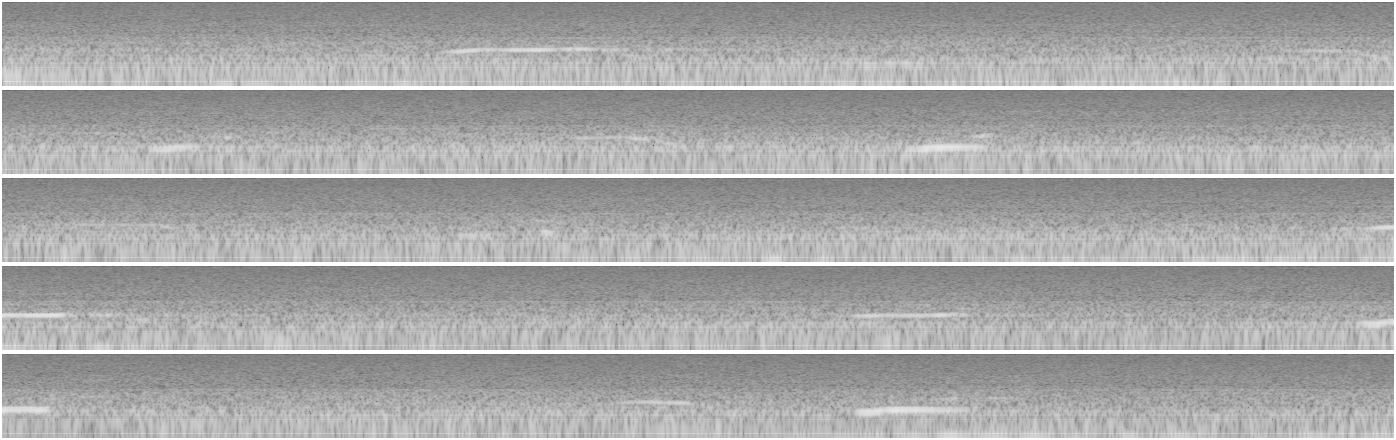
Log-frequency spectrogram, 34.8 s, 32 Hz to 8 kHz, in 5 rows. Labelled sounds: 28.2	28.4	humpback whale, 1.4 to 1.5 kHz

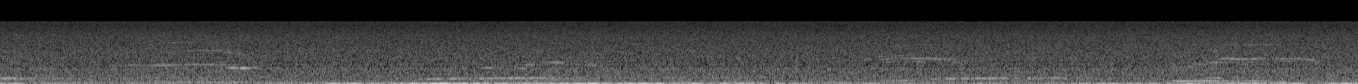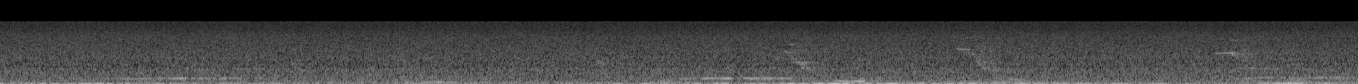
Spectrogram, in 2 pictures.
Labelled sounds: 1.5	2.6	humpback whale, 0.80 to 1.9 kHz
9.0	9.5	humpback whale, 1.1 to 1.4 kHz
12.2	12.7	humpback whale, 1.2 to 1.3 kHz
25.7	26.0	humpback whale, 1.4 to 1.7 kHz

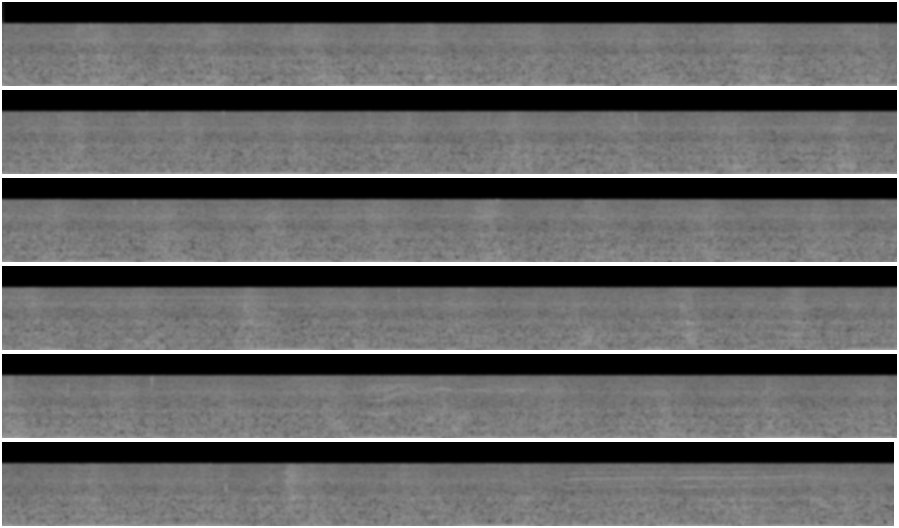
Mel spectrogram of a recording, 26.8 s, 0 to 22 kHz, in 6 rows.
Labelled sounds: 13.4	13.7	killer whale, southern resident, buzz, 0.81 to 5.2 kHz
13.9	14.8	killer whale, southern resident, 4.4 to 4.9 kHz
19.4	20.5	killer whale, southern resident, call S10, 0.24 to 8.0 kHz
25.2	25.9	killer whale, southern resident, 2.1 to 8.0 kHz

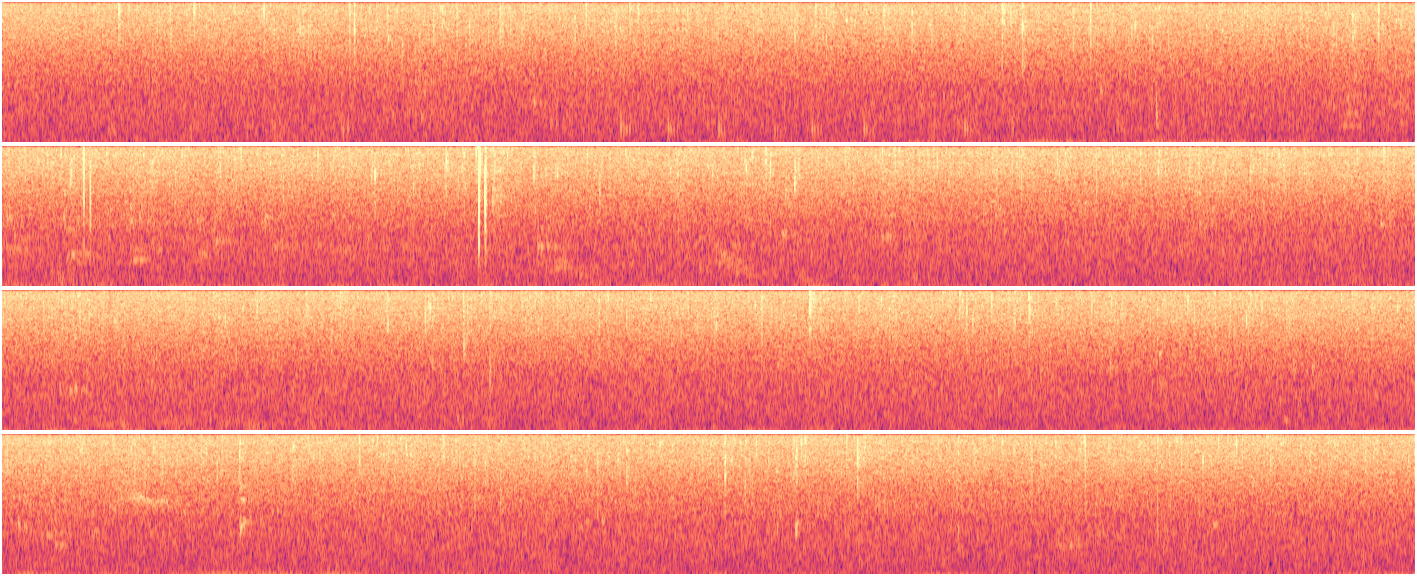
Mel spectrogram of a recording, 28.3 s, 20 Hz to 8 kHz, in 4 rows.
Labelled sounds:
21.8	22.1	water noise, 1.6 to 2.2 kHz

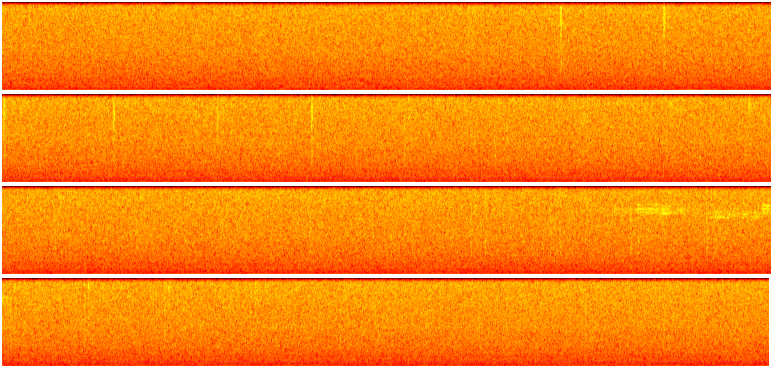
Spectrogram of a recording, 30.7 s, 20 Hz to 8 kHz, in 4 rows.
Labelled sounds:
21.7	22.7	vessel noise, 5.0 to 6.0 kHz

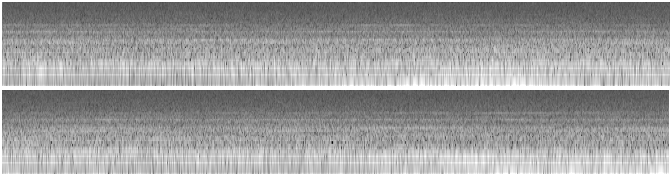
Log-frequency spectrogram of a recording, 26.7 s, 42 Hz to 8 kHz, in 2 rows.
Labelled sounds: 7.1	7.4	vessel noise, 1.8 to 1.9 kHz

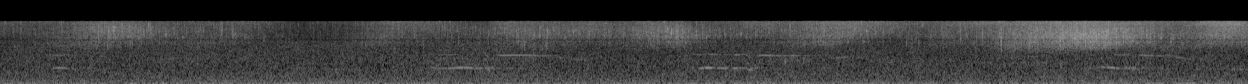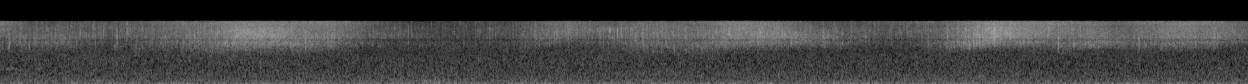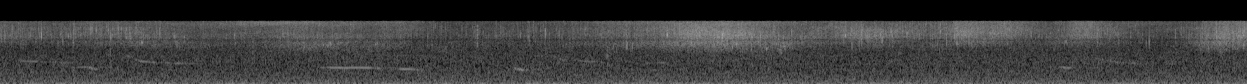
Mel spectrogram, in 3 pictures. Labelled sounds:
4.4	6.0	killer whale, Bigg's (transient), Gulf of Alaska transient, 0.59 to 1.7 kHz
6.9	8.3	killer whale, Bigg's (transient), Gulf of Alaska transient, 0.55 to 1.8 kHz
10.9	12.0	killer whale, Bigg's (transient), Gulf of Alaska transient, 0.55 to 1.6 kHz
25.1	27.0	killer whale, Bigg's (transient), Gulf of Alaska transient, 0.37 to 1.7 kHz
28.1	29.3	killer whale, Bigg's (transient), Gulf of Alaska transient, 0.46 to 1.0 kHz

